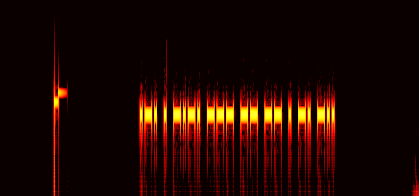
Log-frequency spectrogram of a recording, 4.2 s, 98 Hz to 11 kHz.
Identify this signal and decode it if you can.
Morse code, heard as a keyed tone, about 52 wpm, 700 Hz. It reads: RECOMMEND
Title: Sentences from Top 1200 Words - New Word Drill - 50wpm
